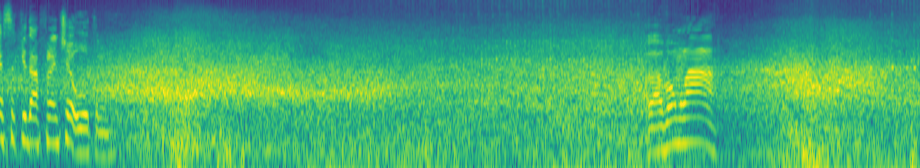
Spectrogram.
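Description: Wind and tyres roar steadily at speed.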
